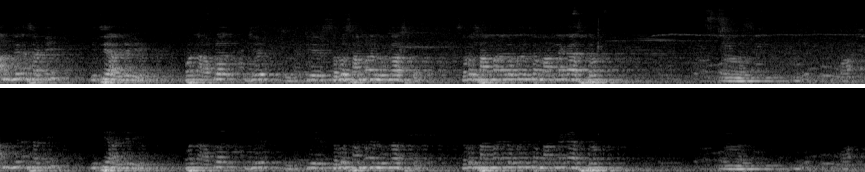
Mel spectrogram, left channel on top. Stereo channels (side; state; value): both; normal; correlation 0.47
